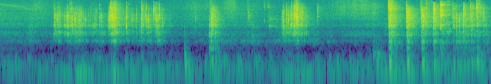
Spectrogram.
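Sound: dice being rolled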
